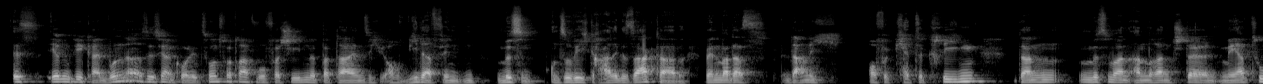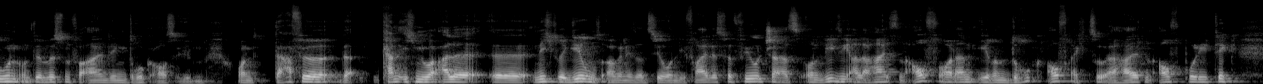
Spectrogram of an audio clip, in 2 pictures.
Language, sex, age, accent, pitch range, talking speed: German, male, 40-59, German, 100-130 Hz, 170 wpm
